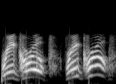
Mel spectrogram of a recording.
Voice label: request regroup, seal fem; vo; Counter Strike Model Pack; CS:GO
